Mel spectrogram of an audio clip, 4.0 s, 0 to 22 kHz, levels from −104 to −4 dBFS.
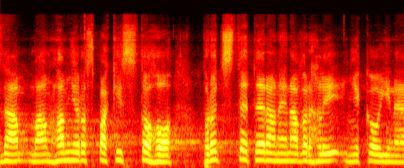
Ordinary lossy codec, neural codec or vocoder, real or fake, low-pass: Opus, 24 kbps; vocoder, 48 kHz, 128 mel bands, Vocos; fake; 14.4 kHz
